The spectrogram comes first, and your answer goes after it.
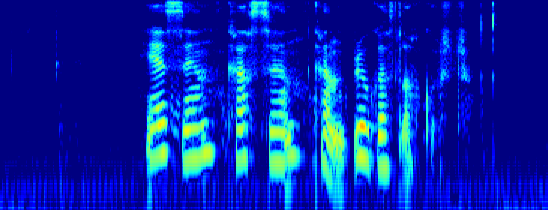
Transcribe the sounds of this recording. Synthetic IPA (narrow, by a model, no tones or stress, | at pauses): heːsɪnkʰɑsənkʰɑnb̥ɾʉːkɑslʔɔ̰fkʰɔʃʈ̪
